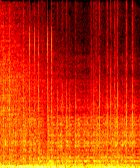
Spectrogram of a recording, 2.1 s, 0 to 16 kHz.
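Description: Yamaha electronic practice drum kit played hard and fast, its module sounds tuned like a 1980s rock studio kit, over a drumless hard-rock backing track with electric guitar.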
